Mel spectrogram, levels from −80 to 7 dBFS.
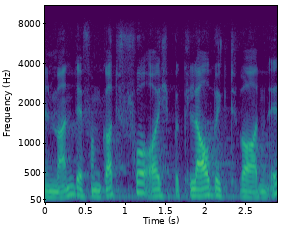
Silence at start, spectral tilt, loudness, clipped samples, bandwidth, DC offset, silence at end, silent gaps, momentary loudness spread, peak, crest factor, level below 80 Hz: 0 s; -7.5 dB/octave; -25 LUFS; under 0.1%; 9.2 kHz; under 0.1%; 0 s; none; 7 LU; -6 dBFS; 18 dB; -56 dBFS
